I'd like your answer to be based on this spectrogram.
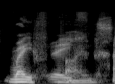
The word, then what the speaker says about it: Ralph Fiennes: We pronounce it Ralph because we're normal people. – Okay. – But when you're in the land of the posh people, it's Ralph Fiennes.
